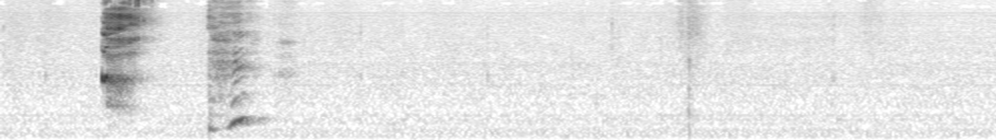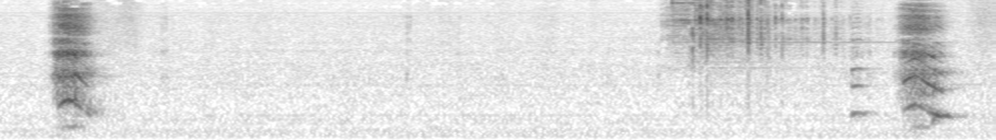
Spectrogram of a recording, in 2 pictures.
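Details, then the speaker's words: Repeated hiccups with a sneeze from a female Korean streamer during a live stream: several abrupt, short voiced catches at irregular intervals in a quiet room; forceful hiccups. "아 갑자기 재챙이랑 딸꾹질이랑 다 나오는데 어떻게 해요 이거?"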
